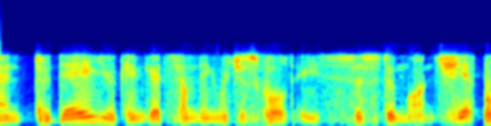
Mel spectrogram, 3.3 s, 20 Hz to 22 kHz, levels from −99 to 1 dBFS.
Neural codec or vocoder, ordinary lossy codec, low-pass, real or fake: none; AAC, 32 kbps; 5.4 kHz; real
